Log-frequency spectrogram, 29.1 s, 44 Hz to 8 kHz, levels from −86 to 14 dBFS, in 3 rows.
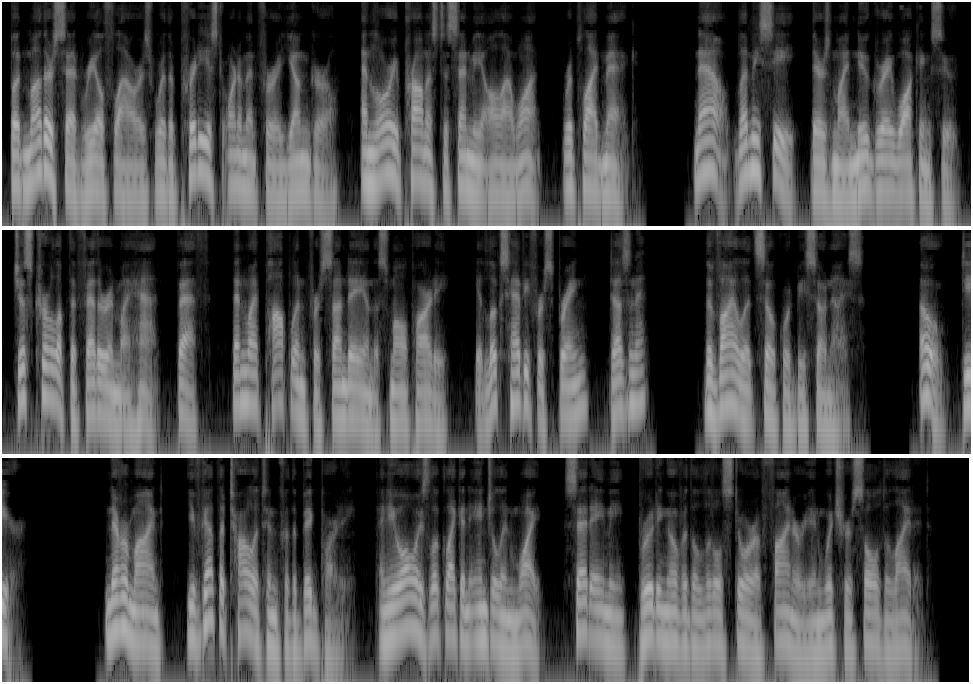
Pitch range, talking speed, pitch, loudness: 90-120 Hz, 210 wpm, 100 Hz, -28 LUFS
